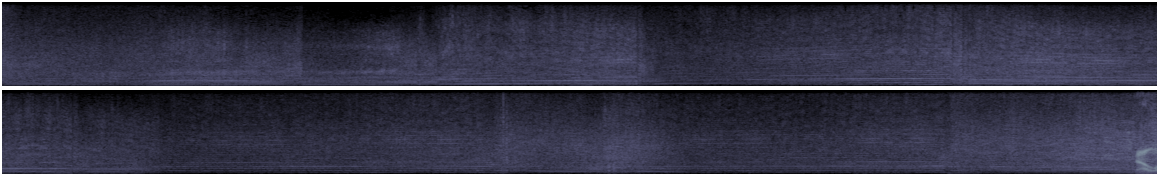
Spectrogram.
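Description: Race cars drone and rev continuously around Suzuka Circuit in a sim racing game, engines rising and falling through gear changes as several cars pass, loud and steady with no speech.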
